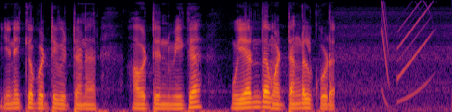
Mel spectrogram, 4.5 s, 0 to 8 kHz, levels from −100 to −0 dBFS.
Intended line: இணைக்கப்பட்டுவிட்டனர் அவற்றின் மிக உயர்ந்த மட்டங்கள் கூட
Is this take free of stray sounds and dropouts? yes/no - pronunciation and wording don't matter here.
no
